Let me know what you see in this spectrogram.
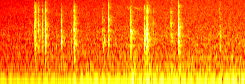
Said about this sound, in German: Vor allem, wie laut man auch die Tasten bei ihm hört. Hat er sein Mikro in der verdammten Tastatur drin, oder was?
